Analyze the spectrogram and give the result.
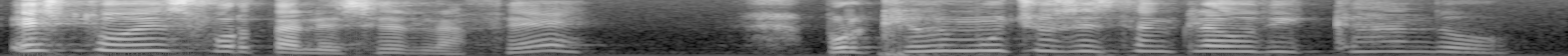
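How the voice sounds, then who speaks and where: Lady preaching, kinda high voice, goes quiet then loud, keeps asking the church stuff. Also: expressive, normal speed. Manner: fervent, swings from hushed to loud; asks the congregation questions. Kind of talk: sermon.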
